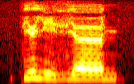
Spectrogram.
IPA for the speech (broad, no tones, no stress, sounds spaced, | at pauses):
pʲ ɨ j i vʲ œː nʲ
